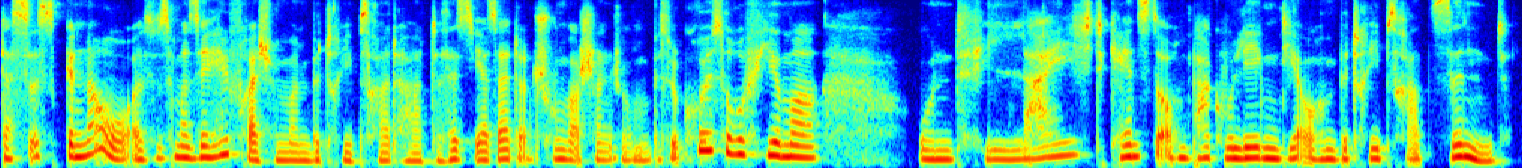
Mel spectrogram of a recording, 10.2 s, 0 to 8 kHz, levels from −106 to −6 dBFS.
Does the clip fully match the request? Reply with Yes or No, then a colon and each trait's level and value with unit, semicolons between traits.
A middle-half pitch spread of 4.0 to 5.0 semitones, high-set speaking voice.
No: average, 4.3 semitones; medium, 180 Hz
